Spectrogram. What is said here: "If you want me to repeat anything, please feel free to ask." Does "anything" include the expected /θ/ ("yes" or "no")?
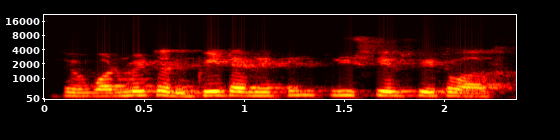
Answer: no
